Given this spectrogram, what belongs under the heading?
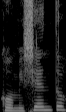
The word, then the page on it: komixiento: Mixtec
